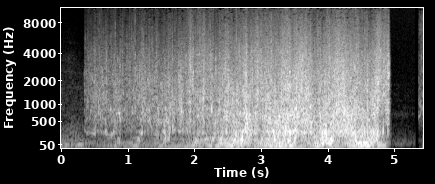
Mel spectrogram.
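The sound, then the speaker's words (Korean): A loud surge of splashing, churning river water as a demon leaps out of the river rushes up suddenly and builds over about four seconds before cutting off abruptly, with no voices present. “보살이 이리저리 강물을 살펴보고 있는데 갑자기 철벅하는 소리와 함께 요괴 하나가 뛰쳐나왔습니다.”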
